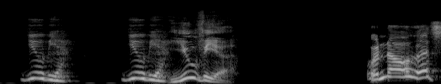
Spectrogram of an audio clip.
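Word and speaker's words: Lluvia: once it's you and you're calling it first louvia translates to rain so she was her name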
